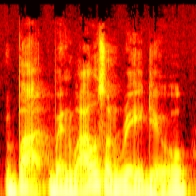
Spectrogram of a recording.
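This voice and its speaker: A man's voice: mid-range voice, expressive, measured pace, dark tone, slightly rough. A man from Singapore, hosting a casual podcast chat with rambling, joking asides. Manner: chatty, rambling, jokey asides. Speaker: podcast host. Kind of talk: casual conversation.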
